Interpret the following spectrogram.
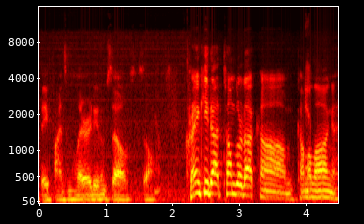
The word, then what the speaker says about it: Cranquis: find some hilarity themselves cranky tumblr calm come along and have some fun yep and cranky spelled CRA n Q u is pronounced like the French Marquis of course yes and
